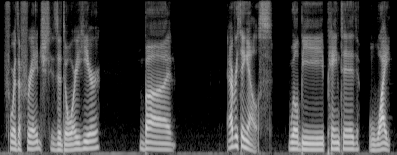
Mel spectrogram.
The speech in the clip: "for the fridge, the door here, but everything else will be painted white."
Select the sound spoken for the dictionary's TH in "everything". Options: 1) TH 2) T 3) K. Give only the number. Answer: 1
